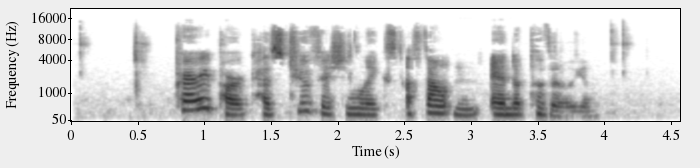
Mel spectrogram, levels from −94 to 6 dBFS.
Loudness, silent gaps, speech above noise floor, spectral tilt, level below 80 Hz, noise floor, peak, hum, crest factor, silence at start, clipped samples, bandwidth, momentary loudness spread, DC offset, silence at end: -18 LUFS; none; 20 dB; -3 dB/octave; -68 dBFS; -39 dBFS; -2 dBFS; none; 18 dB; 0.5 s; under 0.1%; 14.5 kHz; 20 LU; under 0.1%; 0.7 s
